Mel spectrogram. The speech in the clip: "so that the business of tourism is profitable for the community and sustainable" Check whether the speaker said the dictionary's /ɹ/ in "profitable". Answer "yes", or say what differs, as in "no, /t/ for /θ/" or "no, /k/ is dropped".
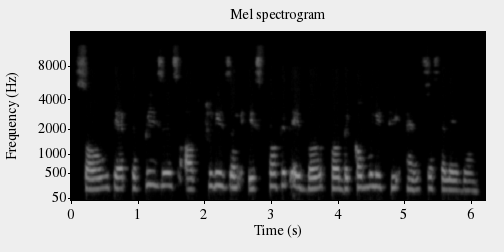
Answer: no, /ɹ/ is dropped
